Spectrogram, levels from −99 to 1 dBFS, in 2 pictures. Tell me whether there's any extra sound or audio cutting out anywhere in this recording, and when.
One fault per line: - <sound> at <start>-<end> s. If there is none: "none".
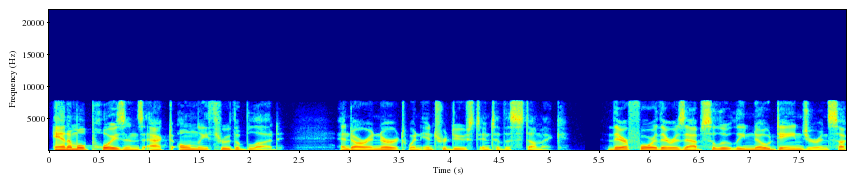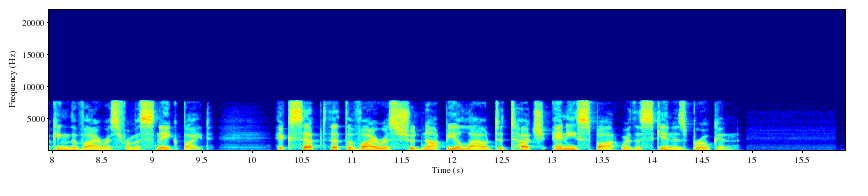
none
